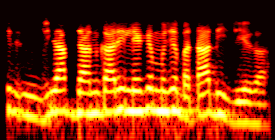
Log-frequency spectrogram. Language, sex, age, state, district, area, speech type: Hindi, male, 18-30, Madhya Pradesh, Gwalior, urban, conversation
